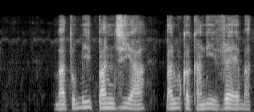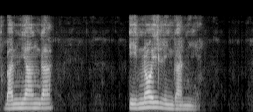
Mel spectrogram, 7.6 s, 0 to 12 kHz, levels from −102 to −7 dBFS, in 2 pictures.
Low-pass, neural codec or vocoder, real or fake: 7.2 kHz; codec, 16 kHz, 4.8 kbps, FACodec; fake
